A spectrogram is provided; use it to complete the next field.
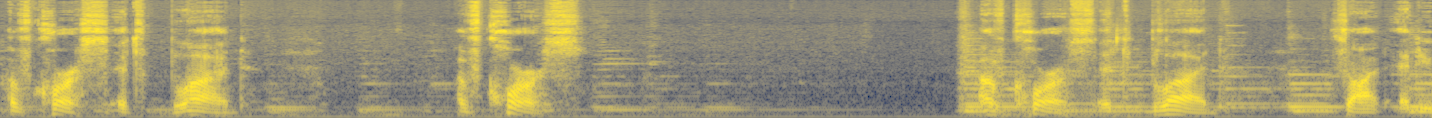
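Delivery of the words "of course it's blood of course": ordinary talk, nothing marked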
